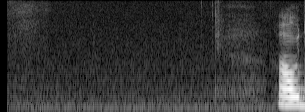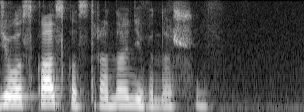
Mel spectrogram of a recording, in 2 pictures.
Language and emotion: Russian, neutral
